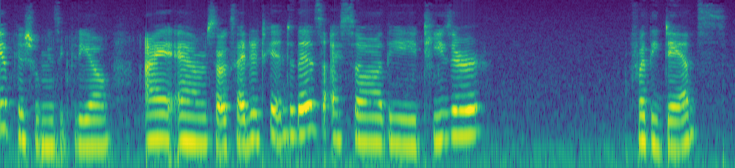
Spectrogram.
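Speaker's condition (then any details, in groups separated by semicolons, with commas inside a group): No condition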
